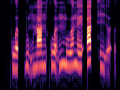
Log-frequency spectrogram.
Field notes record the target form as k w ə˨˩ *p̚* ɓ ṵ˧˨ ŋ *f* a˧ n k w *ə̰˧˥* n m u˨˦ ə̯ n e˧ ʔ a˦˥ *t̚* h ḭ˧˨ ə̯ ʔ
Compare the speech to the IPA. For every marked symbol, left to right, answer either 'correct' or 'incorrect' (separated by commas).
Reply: correct, incorrect, correct, correct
